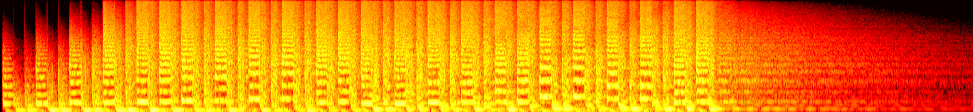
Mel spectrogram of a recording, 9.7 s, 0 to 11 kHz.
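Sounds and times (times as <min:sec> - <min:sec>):
tribal rave music: 0:00.0 - 0:08.2.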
